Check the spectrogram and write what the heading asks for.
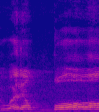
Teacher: طبعا اللام من حروف البينية، يعني فيها شيء يسير من امتداد الصوتي هنا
